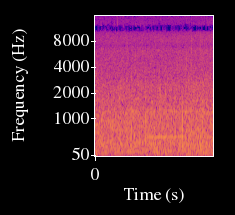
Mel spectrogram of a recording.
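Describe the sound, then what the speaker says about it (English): Heavy tropical rain pours down steadily on a jungle farm in Leyte, Philippines, in a dense, continuous hiss with no pauses, close and enveloping, with no voices. "it's a tropical downpour"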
